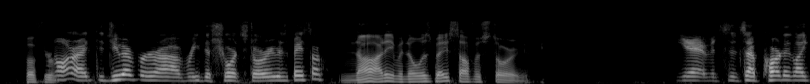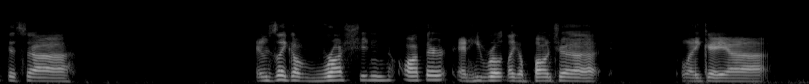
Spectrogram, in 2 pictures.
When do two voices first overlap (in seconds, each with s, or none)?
none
